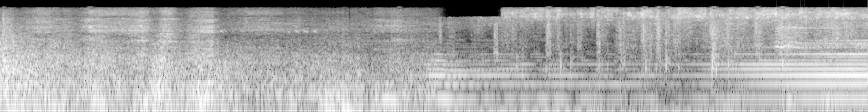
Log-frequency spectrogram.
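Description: Film soundtrack: a loud, noisy sound effect fading away over the first two seconds, then background score music comes in about halfway with a held chord of steady tones.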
